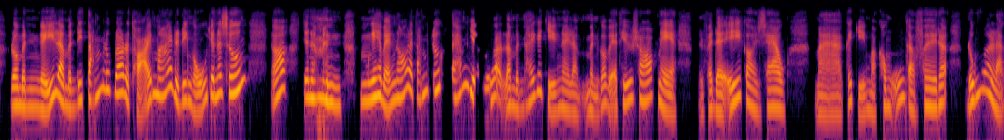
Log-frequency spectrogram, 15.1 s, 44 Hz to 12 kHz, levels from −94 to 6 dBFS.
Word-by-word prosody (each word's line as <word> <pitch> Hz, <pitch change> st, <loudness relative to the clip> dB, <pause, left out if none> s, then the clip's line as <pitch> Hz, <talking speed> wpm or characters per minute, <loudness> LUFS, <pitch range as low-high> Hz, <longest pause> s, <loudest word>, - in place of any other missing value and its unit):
rồi 185 Hz, 0 st, +4 dB
mình 175 Hz, -1 st, -2 dB
nghĩ 160 Hz, -, +4 dB
là 255 Hz, -7 st, +7 dB
mình 165 Hz, -2 st, -3 dB
đi 220 Hz, -, 0 dB
tắm 240 Hz, +9 st, 0 dB
lúc 335 Hz, -2 st, -2 dB
đó, 290 Hz, +1 st, +5 dB
rồi 250 Hz, -7 st, +2 dB
thoải 235 Hz, -, +2 dB
mái, 285 Hz, +7 st, +2 dB
rồi 225 Hz, -, +3 dB
đi 215 Hz, +3 st, 0 dB
ngủ 205 Hz, -, 0 dB
cho 265 Hz, -, +5 dB
nó 285 Hz, +3 st, +2 dB
sướng. 295 Hz, +6 st, +5 dB, 0.4 s
Đó, 345 Hz, -, +4 dB, 0.3 s
cho 245 Hz, -, +3 dB
nên 245 Hz, 0 st, +3 dB
mình 205 Hz, -5 st, +3 dB, 0.3 s
nghe 230 Hz, +5 st, +5 dB
bạn 180 Hz, +3 st, +2 dB
nói 250 Hz, +8 st, +1 dB
là 350 Hz, -, +4 dB
tắm 275 Hz, +4 st, -4 dB
trước 340 Hz, +4 st, 0 dB
8:00 285 Hz, +4 st, +1 dB, 0.3 s
á -, -, +1 dB
là 180 Hz, -, 0 dB
mình 165 Hz, -3 st, -6 dB
thấy 220 Hz, +8 st, -4 dB
cái 315 Hz, -, -1 dB
chuyện 145 Hz, +3 st, -2 dB
này 160 Hz, -3 st, -5 dB
là 140 Hz, -1 st, -5 dB
mình 140 Hz, -3 st, -6 dB
có 195 Hz, +2 st, -3 dB
vẻ -, -, -1 dB
thiếu 205 Hz, +4 st, -1 dB
sót 230 Hz, +1 st, -2 dB
nè, 150 Hz, -10 st, 0 dB, 0.3 s
mình -, -, -15 dB
phải 160 Hz, +1 st, -3 dB
để 145 Hz, -3 st, +1 dB
ý 215 Hz, +9 st, +2 dB
coi 190 Hz, -, -3 dB
sao. 165 Hz, +1 st, -2 dB, 0.4 s
Mà 130 Hz, -1 st, -5 dB
cái 210 Hz, -, -4 dB
chuyện 150 Hz, -5 st, -6 dB
mà 130 Hz, -, -6 dB
không 175 Hz, -2 st, -5 dB
uống 220 Hz, +10 st, -4 dB
cà 150 Hz, -, -2 dB
phê 175 Hz, 0 st, -2 dB
đó, 200 Hz, +1 st, +1 dB, 0.3 s
đúng 215 Hz, +9 st, +1 dB
á 255 Hz, -, +2 dB
là -, -, -2 dB
215 Hz, 245 wpm, -22 LUFS, 170-255 Hz, 0.4 s, là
